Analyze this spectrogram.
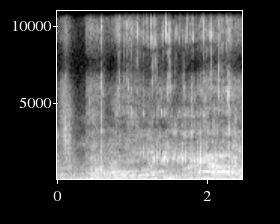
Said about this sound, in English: So when you're adding the hot water, add it. One person is gonna pour the hot water slowly while the other person is mixing.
